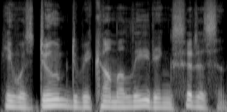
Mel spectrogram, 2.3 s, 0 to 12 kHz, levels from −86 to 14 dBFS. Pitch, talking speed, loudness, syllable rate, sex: 115 Hz, 210 wpm, -18 LUFS, 6.5 syllables/s, male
